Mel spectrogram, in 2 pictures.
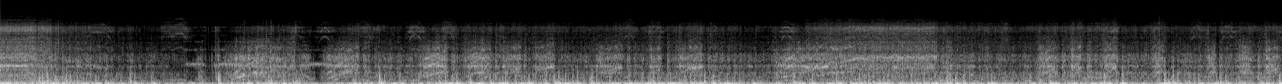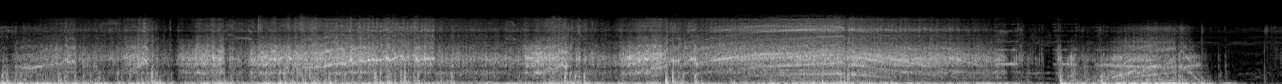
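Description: Onboard sound of a fast RC buggy: its motor whines up and down with the throttle over a constant rumble of tyres and chassis on asphalt, grass and paving. The sound drops out briefly twice near the end.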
